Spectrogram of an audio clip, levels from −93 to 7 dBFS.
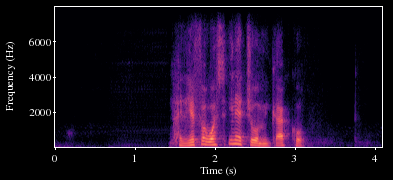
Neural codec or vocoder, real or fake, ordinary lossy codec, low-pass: codec, 16 kHz in and 24 kHz out, 0.6 kbps, FocalCodec, streaming, 2048 codes; fake; Opus, 32 kbps; 7.2 kHz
